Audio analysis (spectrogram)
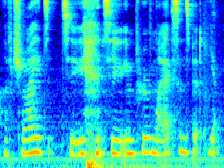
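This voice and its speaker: A woman's voice: mid-range voice, level tone, measured pace, reverberant. A young woman with a French accent answering fan questions in a hesitant, apologetic way, tired and slipping into whispers. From France. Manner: hesitant, apologetic, frequent soft laughs, slips into whispers. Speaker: ASMR audio creator answering fan questions. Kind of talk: soft-spoken casual Q&A.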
